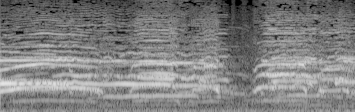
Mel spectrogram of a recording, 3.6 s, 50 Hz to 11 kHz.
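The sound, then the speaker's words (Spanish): A huge crowd of about 50,000 Real Madrid fans at the Estadio Santiago Bernabéu chants "Hazard" in unison at his presentation as a new signing, two loud rhythmic swells of many voices roaring together with a brief dip between them, echoing across the open arena. “Ese era el grito del madridismo, Hazard, Hazard, Hazard.”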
